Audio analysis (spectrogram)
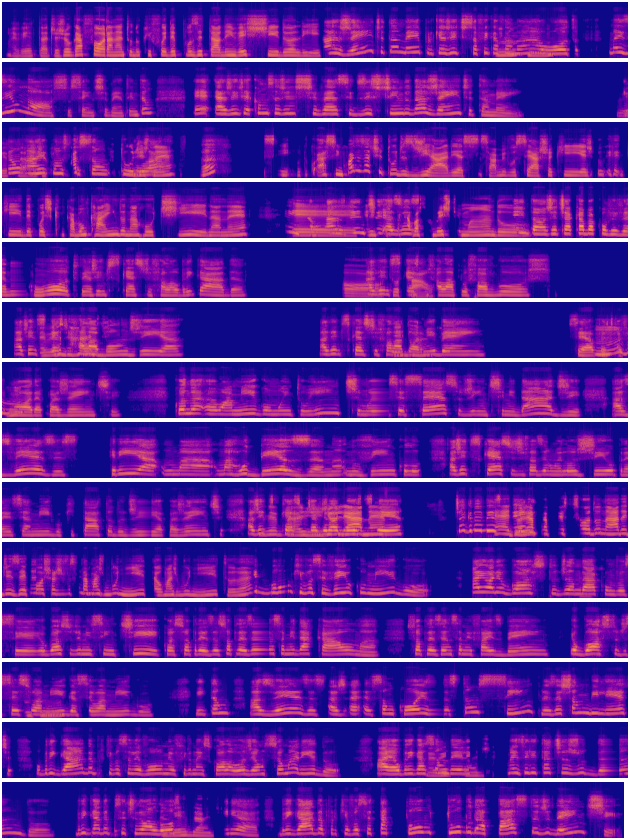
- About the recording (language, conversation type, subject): Portuguese, podcast, Que pequenas atitudes diárias ajudam na reconstrução de laços?
- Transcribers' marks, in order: other background noise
